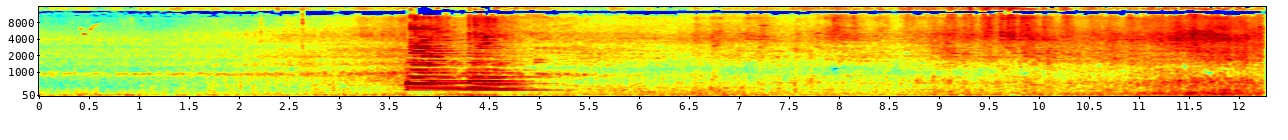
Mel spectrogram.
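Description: Freight locomotive horn sounding one short blast about four seconds in, the loudest sound, as the CN locomotives pass. Around it, the steady rumble and clickety-clack of the freight train rolling by, the covered hopper cars growing louder near the end.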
